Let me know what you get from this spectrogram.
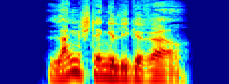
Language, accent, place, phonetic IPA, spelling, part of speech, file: German, Germany, Berlin, [ˈlaŋˌʃtɛŋəlɪɡəʁɐ], langstängeligerer, adjective, De-langstängeligerer.ogg
- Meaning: inflection of langstängelig: 1. strong/mixed nominative masculine singular comparative degree 2. strong genitive/dative feminine singular comparative degree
